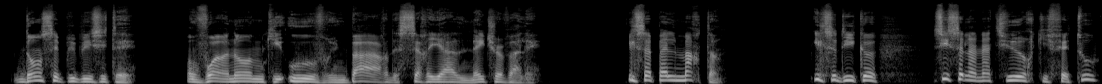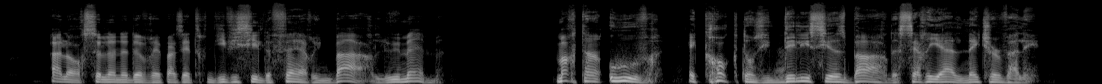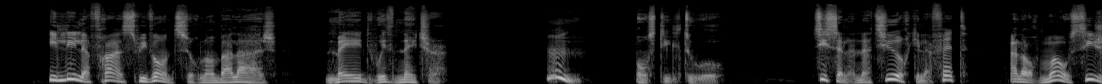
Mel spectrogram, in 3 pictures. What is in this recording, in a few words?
French; Nature Valley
